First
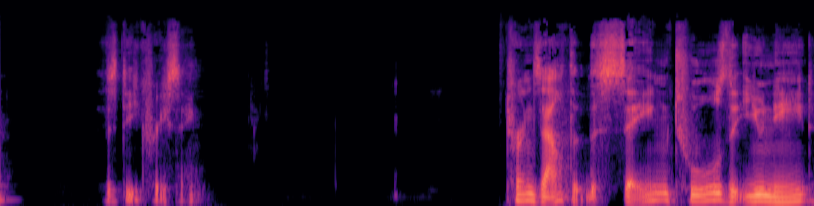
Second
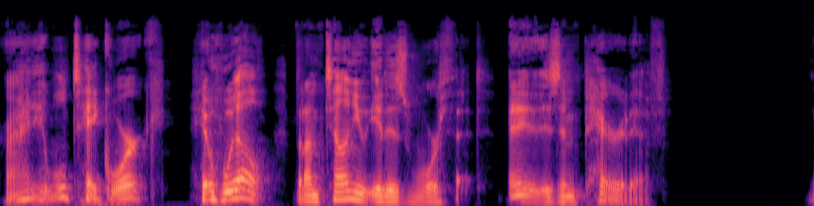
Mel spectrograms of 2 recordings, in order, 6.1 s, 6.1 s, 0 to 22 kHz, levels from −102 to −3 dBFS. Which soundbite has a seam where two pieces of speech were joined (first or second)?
second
